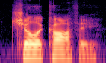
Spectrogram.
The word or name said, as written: chillicothe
